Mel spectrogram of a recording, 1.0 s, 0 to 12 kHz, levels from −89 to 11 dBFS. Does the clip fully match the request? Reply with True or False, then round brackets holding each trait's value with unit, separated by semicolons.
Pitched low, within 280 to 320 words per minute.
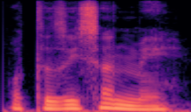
True (110 Hz; 315 wpm)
